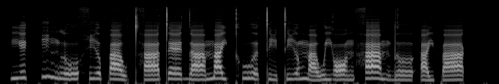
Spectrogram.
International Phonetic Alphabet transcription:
j e˧˥ k̚ ʔ iː˥˨ ŋ l oː˩˧ h i˧ ə̯ p aː˧˩ w t̪ʰ aː˩˧ t̪ ɛː˧˥ d aː˩˧ m a˥˨ j kʰ u˥˨ ə̯ t̪ i˩ t̪ i˧˥ ə̯ m a˩˧ w j ɔː˩ n h aː˥˨ m d ɤː˩ ʔ a˧ j p aː˧˥ k̚

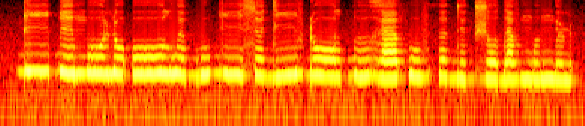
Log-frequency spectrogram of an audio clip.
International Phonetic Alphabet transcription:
ɖ iː ɓ e m oː l ɳ o ʔ oː l w ø b u ɡ iː s ø d iː v ɖ oː l ɓ ɯ ɣ æ f u v θ ø d̪ y ɡ ʒ o d æ v m ɯ ŋ y ɳ

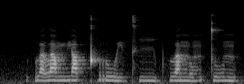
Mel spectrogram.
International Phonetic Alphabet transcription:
ʔ ɯ˩˦ a̯ l a˦˥ m j a˦˥ p̚ kʰ r uː˨˩ j tʰ iː˨˩ pʰ ɯ˧ a̯ n o˦˥ m t u˧ n

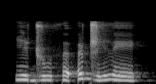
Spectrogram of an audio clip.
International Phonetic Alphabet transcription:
i˨˩ ɖ͡ʐ u˨˩ θ ə˨˩ ʔ ə˥ ɖ͡ʐ i˩˧ ð e˨˩

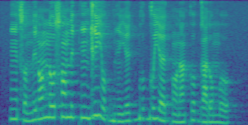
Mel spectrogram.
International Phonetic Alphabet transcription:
ĩ˧ s o˨ n i˧ ɾ ɔ̃˦ n o˦ s ɔ̃˦ n i˦˨ k ĩ˧ ɡ i˦ j o˧ ɡ͡b ĩ˨ j e˨˦ ɡ͡b u˦ ɡ u˦ j ɛ˧ k ɔ̃˨ ɾ ã˨˦ k o˦˨ ɡ a˨ ɾ o˨ m o˨

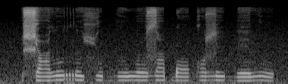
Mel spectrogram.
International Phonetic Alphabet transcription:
ɕ ɑ l u r ɯ ç u b ɯ w u zˤ e ɓ ɔ ɡ ɔ ɮ i b e v u

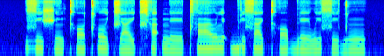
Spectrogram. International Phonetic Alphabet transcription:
z i˦˨ ʃ ĩ˨ kʰ ɔ˦ tʰ o˦˨ ʊ̯ t͡ɕ a˨ ɪ̯ t͡ɕʰ ä˦ ʔ n e˨ ɪ̯ tʰ a˦ ʊ̯ l ɪ˦ ʔ b i˦˨ s a˦˨ ɪ̯ kʰ ɔ˦ b e˦˨ ɪ̯ w i˦˨ sʰ i˨ d ũ˦

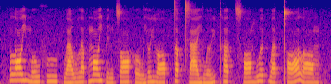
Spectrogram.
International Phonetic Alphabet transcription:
l ɔː˥ j m o˧ w f uː˧ kʷ aː˨˧ w l ɐ˧ p̚ m ɔː˥ j p ɪ˨ ŋ t͡s ɔː˧ h o˨˩ w j ɵ˧ ɥ l ɔː˧ p̚ t̪ ɐ˥ p̚ t͡s aː˨ j w ɵ˨˥ ɥ pʰ ɐ˧ t̚ t͡sʰ ɔː˧ m w ɵ˥ t̚ w ɐ˧ t̚ pʰ ɔː˨˥ l ɔː˨ m

